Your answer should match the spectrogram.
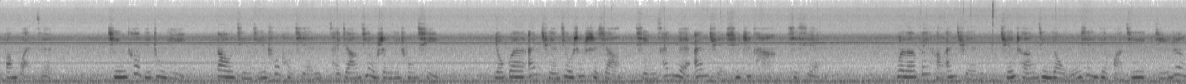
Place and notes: Beigan Airport, Taiwan - In the cabin
In the cabin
